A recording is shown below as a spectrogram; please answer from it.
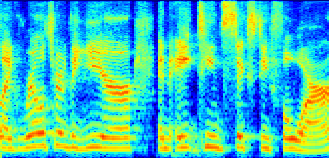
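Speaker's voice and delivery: plain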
